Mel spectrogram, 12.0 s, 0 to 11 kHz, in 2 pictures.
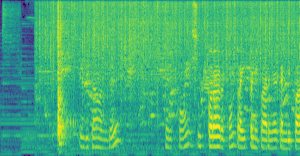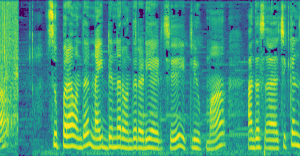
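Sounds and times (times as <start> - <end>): woman speaking: 1.3 - 6.4.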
